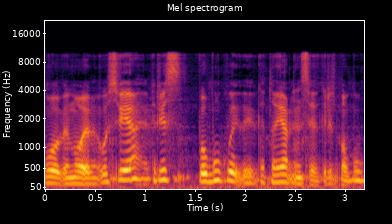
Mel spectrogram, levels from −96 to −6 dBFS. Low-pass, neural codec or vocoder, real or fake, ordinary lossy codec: 9.9 kHz; autoencoder, 22.05 kHz, a latent of 192 numbers a frame, VITS, trained on many speakers; fake; Opus, 64 kbps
